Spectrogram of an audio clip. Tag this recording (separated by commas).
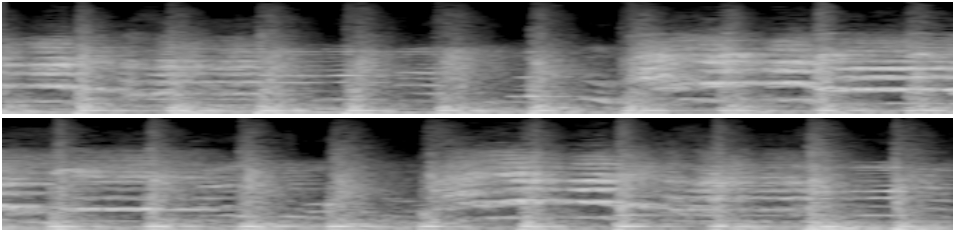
Child singing, Choir, Male singing, Music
